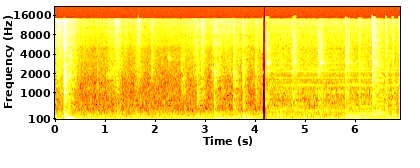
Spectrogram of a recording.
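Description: A thump, then scattered light taps and clicks as a Shiba Inu scuffles and tugs at a person's sock on a foam floor mat. About four seconds in, the sound cuts off and soft guitar music begins.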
